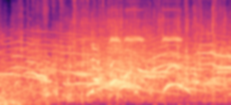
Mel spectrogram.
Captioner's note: all cheering and applauding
